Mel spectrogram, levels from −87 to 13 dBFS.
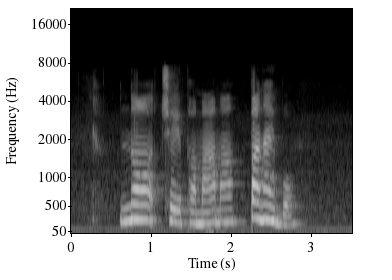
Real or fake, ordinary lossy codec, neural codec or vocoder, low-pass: real; none; none; none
